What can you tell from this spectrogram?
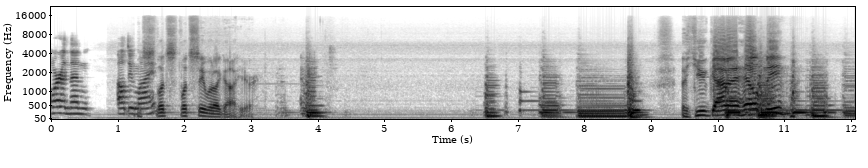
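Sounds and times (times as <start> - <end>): guitar chords and notes: 3.2 - 4.3, 6.4 - 12.0
blues song: 6.5 - 12.0.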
